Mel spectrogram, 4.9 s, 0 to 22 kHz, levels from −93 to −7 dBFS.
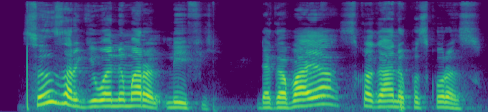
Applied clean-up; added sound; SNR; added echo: none; none; none; none.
